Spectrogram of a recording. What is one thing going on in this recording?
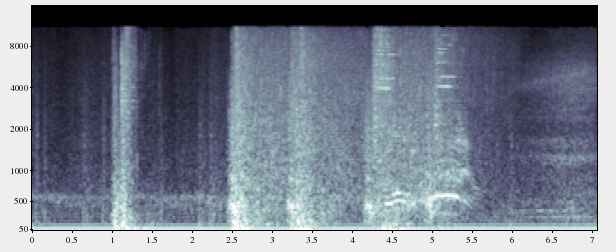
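Sword blows clash and thud in a fight.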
